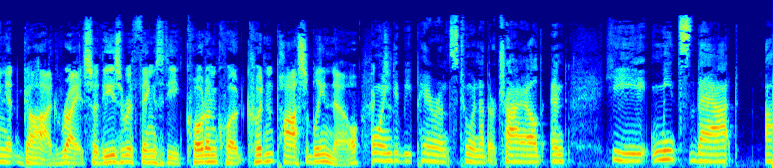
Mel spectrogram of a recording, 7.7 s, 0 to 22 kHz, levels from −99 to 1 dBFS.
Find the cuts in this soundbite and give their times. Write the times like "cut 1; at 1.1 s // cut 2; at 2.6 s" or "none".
cut 1; at 3.7 s

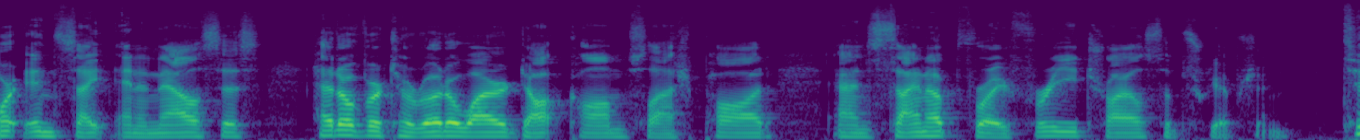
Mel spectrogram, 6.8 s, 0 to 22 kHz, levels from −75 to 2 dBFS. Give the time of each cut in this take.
none

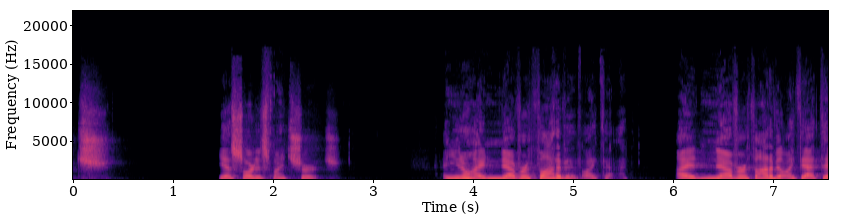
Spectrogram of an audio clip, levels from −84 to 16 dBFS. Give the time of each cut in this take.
cut 1; at 3.6 s

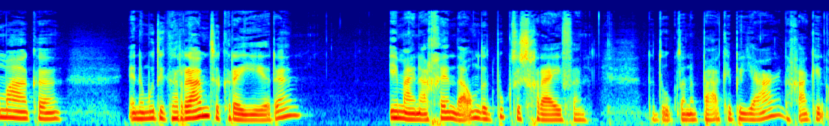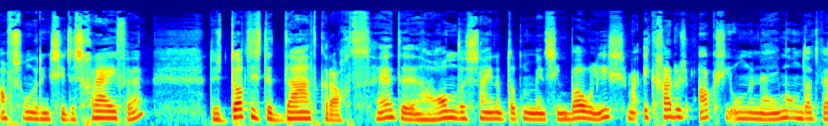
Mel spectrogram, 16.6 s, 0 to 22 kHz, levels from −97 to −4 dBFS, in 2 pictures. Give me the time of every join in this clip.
cut 1; at 6.4 s

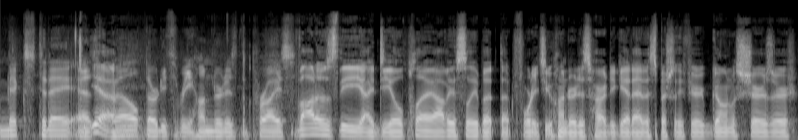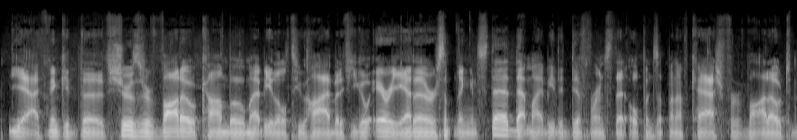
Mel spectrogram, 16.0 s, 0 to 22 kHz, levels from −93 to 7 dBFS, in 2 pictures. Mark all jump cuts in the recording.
none

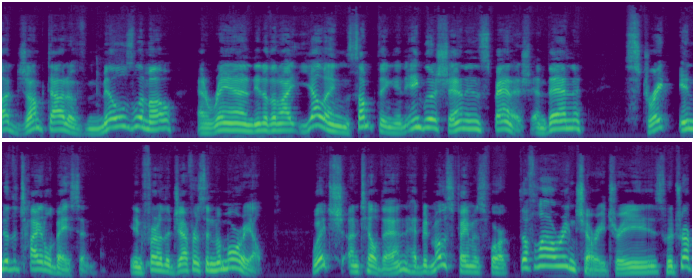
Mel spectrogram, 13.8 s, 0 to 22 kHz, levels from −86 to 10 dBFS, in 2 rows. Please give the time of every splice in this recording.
cut 1; at 12.0 s

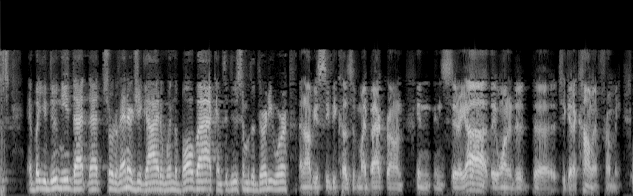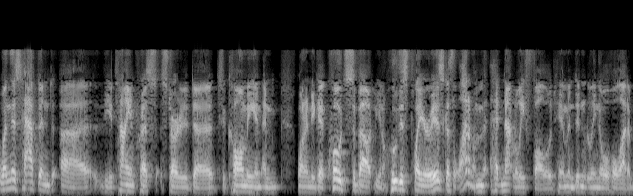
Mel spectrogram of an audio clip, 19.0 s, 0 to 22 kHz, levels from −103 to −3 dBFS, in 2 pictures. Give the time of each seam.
cut 1; at 4.3 s // cut 2; at 9.5 s

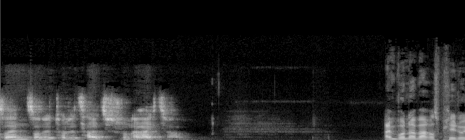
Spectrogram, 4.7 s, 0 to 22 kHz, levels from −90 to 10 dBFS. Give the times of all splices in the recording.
none

